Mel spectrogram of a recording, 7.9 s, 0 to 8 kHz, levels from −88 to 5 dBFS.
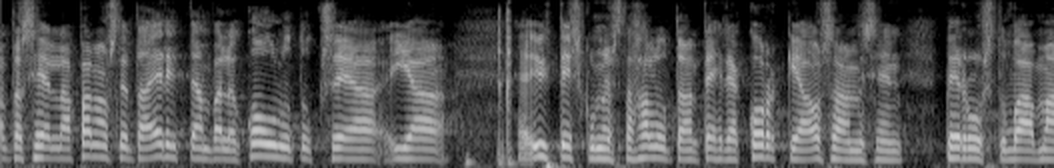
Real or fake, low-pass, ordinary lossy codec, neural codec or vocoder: fake; none; none; codec, 16 kHz, 16 kbps, FunCodec, trained on Chinese and English, 50 frames a second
